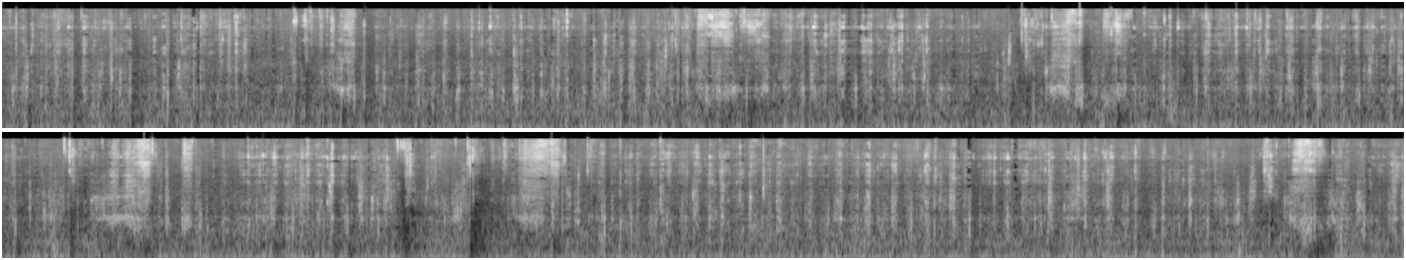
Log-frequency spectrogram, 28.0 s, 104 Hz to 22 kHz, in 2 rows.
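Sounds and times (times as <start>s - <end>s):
chewing wet clicks and smacks: 0.0s - 28.0s.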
